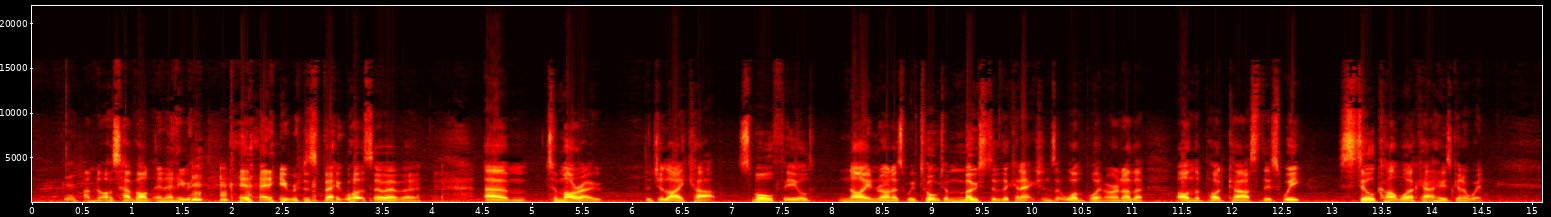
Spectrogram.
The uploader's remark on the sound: on the middle day of the Boodles July Festival at Newmarket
